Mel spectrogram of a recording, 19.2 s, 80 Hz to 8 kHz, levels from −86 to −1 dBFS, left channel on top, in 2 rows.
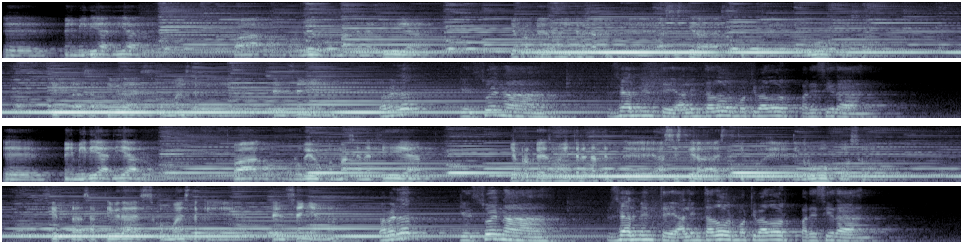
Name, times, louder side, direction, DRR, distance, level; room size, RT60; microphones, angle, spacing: voice 1, 0.0-1.8 2.3-4.2 5.1-9.0 10.0-13.0, right 4 dB, 90° right, 7 dB, 0.7 m, -28 dB
Harp, 1.4-16.7, left 2 dB, 65° left, 1.3 m, -23 dB
voice 2, 13.4-13.7 14.2-15.1 15.6-18.2, right 3 dB, 25° right, 6 dB, 0.3 m, -25 dB
8.5 x 7.5 x 4.8 m, 1.2 s
head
